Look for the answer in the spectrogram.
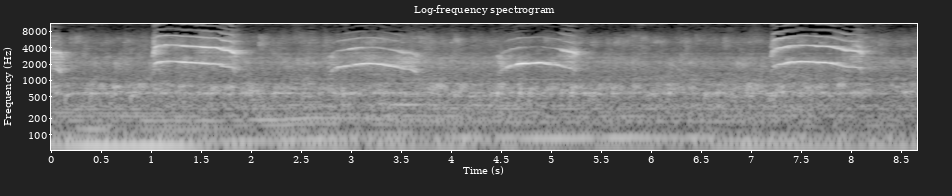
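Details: Captive greater green leafbird (cucak ijo), observed while judging whether a breeding pair is compatible, gives four loud, arched, harsh whistled calls, each about a second long and spaced roughly every two seconds, over a low background hum.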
